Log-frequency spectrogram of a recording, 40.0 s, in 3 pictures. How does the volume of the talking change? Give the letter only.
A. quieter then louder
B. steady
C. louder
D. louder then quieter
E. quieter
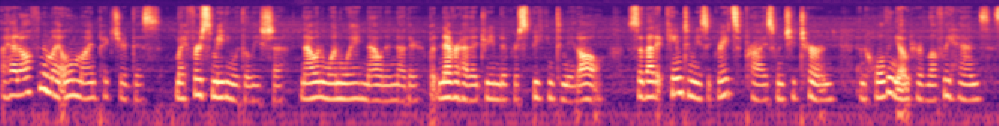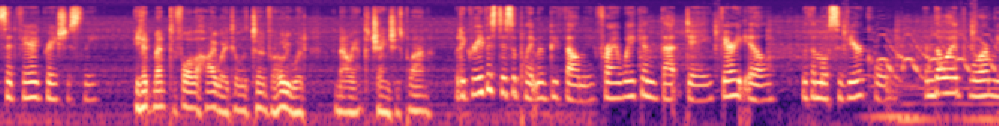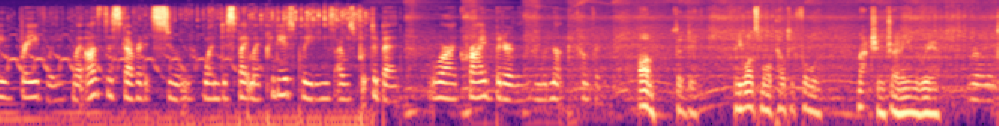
B.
